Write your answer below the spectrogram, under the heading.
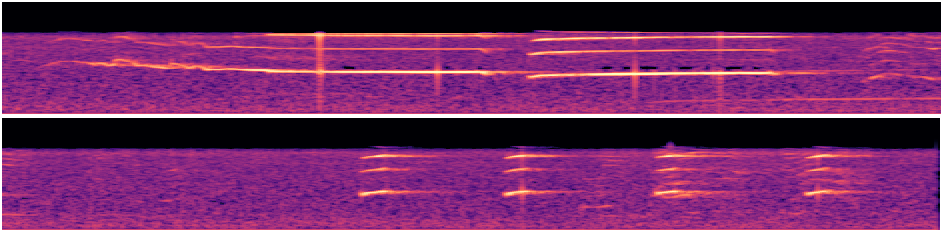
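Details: Black male gibbon, the only one calling, gives long pure whistled hoots, a falling note then level sustained notes about a second long, followed after a pause by four short rising whistles roughly evenly spaced.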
